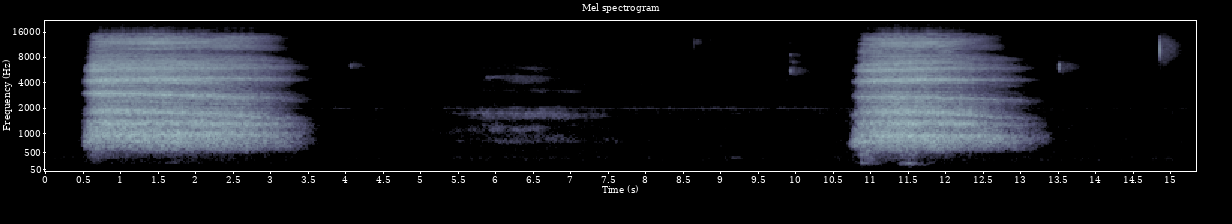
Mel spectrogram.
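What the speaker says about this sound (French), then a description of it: "inspirer profondément par le nez. Et souffler par la bouche" Two long, deep breaths of a guided relaxation exercise, each drawn in through the nose and pushed out through the mouth, loud and close, separated by a quiet pause with a faint murmur.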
